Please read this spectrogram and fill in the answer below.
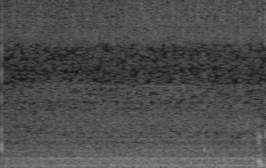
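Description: Parked Ford police SUV idling: a steady engine sound that does not change.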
